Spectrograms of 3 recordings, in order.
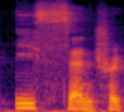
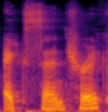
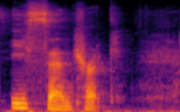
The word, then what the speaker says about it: eccentric: The next kind of contraction is the eccentric contraction, not eccentric. A lot of people pronounce it that way. It's eccentric.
